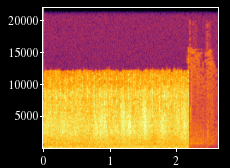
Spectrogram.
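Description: Steady, loud broadband roar of an airplane in flight, a constant droning engine rumble with propeller-like low tones that cuts off abruptly near the end, leaving near silence before a brief burst returns.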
